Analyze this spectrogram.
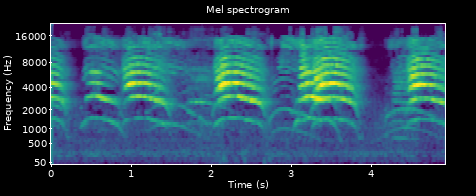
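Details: Clamouring for milk, Norwegian Forest Cat kittens at a cattery give loud, high, bowed meows in overlapping bursts roughly once a second, several voices calling at once in a small indoor space.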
